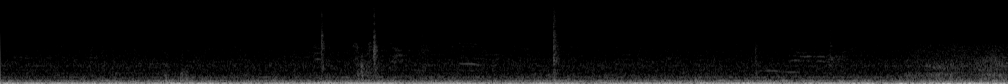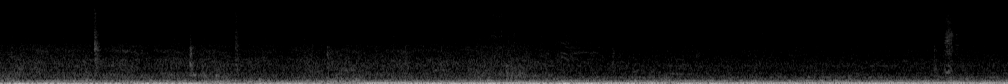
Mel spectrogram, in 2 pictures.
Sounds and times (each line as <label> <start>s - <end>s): Interior of the train 0.0s - 20.1s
